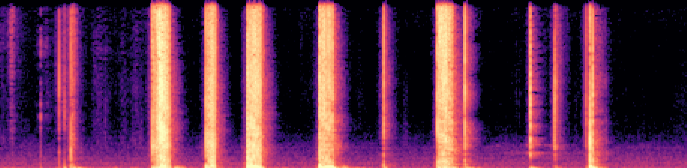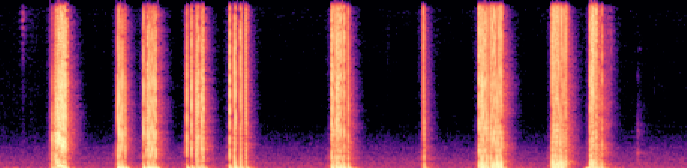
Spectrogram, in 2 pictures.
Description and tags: Fabric ripping and tearing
